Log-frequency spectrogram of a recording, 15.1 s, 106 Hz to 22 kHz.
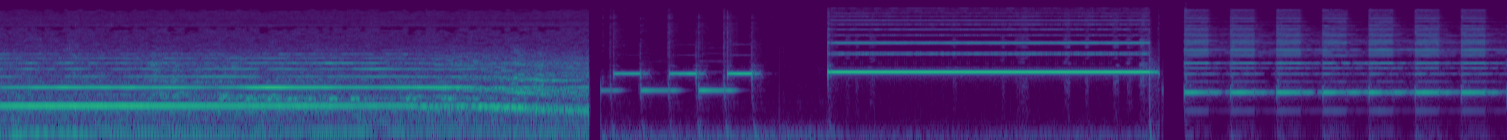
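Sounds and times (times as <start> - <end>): steady high alarm tone: 11.2 - 15.0.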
